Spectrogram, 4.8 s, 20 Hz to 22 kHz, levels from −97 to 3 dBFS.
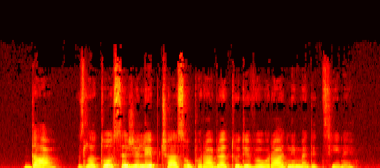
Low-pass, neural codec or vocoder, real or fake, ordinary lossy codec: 19.8 kHz; none; real; MP3, 64 kbps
